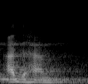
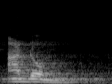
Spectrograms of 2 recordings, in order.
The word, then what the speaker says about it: Adham: Ada yang membaca Ibrahim bin Adom karena DH dianggapnya dhad gitu. Ibrahim bin Adam, idom Khalid gitu ya. Gara-garanya dhama = D gitu. Jadi setiap yang dha dibacanya D sama dia. Ibrahim bin Adam. Nah, inilah kadang-kadang ee enggak membedakan antara A dengan O itu bahayanya di situ tuh. Ee jadi Ibrahim bin Adham.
